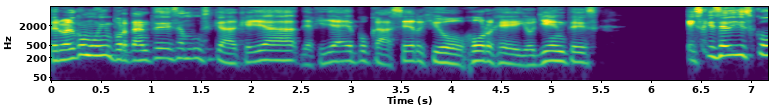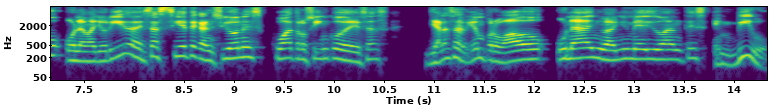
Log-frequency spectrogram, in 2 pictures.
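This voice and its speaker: A man talks at a moderate pace with a high pitch and lively intonation. The background is quiet. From Colombia. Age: 40s. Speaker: rock podcaster. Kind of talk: casual chat.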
